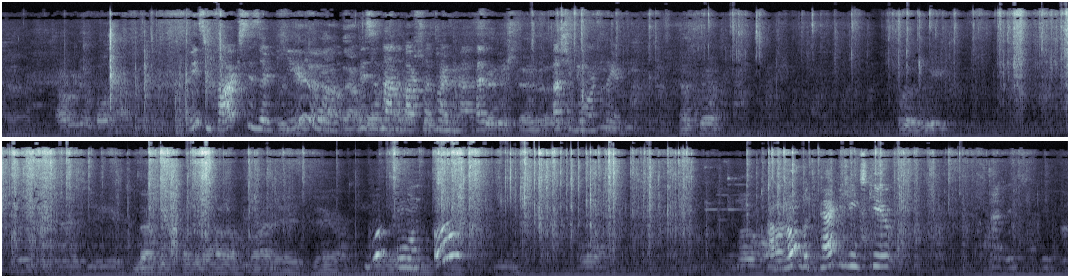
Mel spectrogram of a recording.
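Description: Paper and tissue rustle as gifts are unwrapped.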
